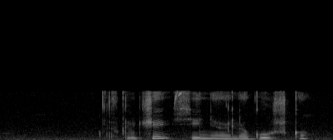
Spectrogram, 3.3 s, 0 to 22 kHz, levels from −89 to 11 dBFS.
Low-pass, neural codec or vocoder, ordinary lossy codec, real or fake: none; none; none; real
